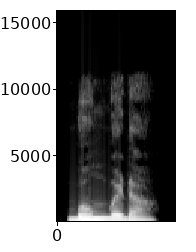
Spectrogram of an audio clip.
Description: ♪ bombaḍa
